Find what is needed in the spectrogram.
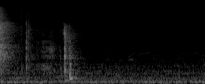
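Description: A sharp plastic snap from a collapsible cup being handled, then a fainter click less than a second later.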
